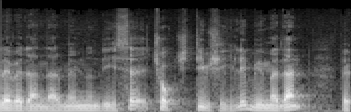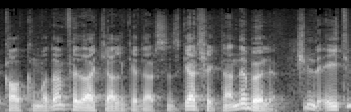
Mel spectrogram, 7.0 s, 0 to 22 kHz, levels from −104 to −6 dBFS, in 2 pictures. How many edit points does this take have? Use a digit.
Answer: 0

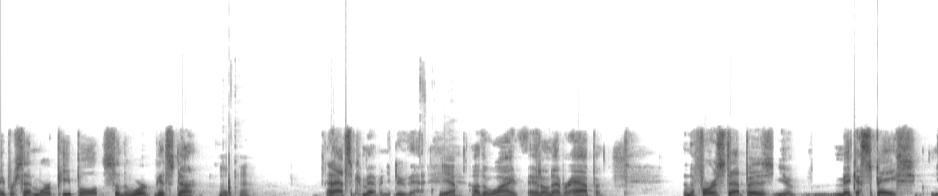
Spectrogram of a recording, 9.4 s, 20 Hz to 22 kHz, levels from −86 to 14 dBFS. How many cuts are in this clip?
6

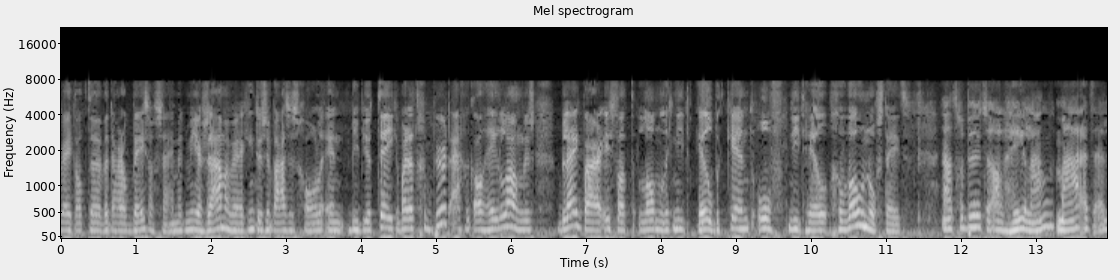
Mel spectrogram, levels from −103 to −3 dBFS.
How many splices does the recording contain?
0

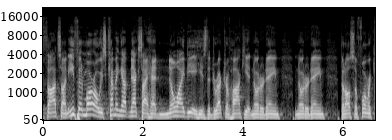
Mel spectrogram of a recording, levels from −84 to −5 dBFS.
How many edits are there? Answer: 1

